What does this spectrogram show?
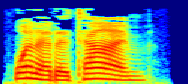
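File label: "one at a time", English, British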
